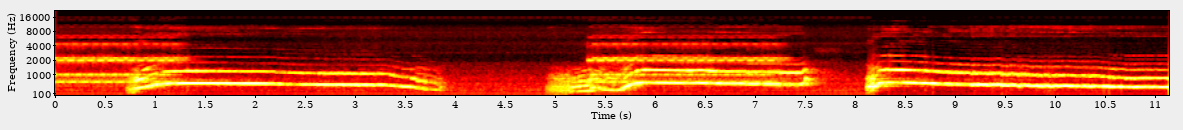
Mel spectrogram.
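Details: Confused pet Corgi howling: three long drawn-out howls, each rising quickly then holding a steady, slightly falling tone for about three seconds, separated by short pauses, with a faint steady background hum.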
